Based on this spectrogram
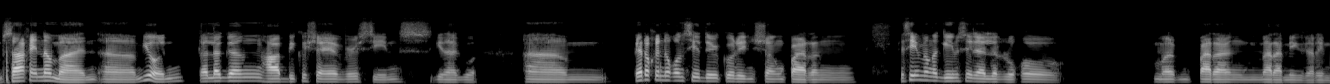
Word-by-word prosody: sa'kin 165 Hz, +3 st, +7 dB
naman, 115 Hz, -10 st, +3 dB
um, 115 Hz, -1 st, -1 dB
yun 140 Hz, +6 st, +1 dB, 0.2 s
talagang 160 Hz, +2 st, +1 dB
hobby 135 Hz, 0 st, +4 dB
ko -, -, -12 dB
siya 125 Hz, -3 st, +1 dB
ever 120 Hz, +1 st, -7 dB
since 115 Hz, +2 st, -9 dB
ginagawa, 110 Hz, -1 st, -6 dB, 0.5 s
um, 115 Hz, -1 st, -3 dB, 0.3 s
pero 190 Hz, +4 st, +6 dB
kino-consider 180 Hz, -7 st, 0 dB
ko 145 Hz, -1 st, -3 dB
rin 130 Hz, -1 st, 0 dB
siyang 125 Hz, -1 st, -4 dB
parang 110 Hz, -2 st, -2 dB, 0.4 s
kasi 210 Hz, +7 st, +3 dB
yung 200 Hz, -, -1 dB
mga 180 Hz, -4 st, -2 dB
games 155 Hz, +1 st, -1 dB
nilalaro 130 Hz, -5 st, +1 dB
ko. 125 Hz, 0 st, -4 dB, 1.2 s
Mag 120 Hz, -1 st, -3 dB, 0.2 s
parang 115 Hz, -1 st, +2 dB, 0.2 s
marami 110 Hz, -2 st, -2 dB
ka 100 Hz, -, -5 dB
ring 100 Hz, -1 st, -8 dB
125 Hz, 130 wpm, -23 LUFS, 115-155 Hz, 1.2 s, sa'kin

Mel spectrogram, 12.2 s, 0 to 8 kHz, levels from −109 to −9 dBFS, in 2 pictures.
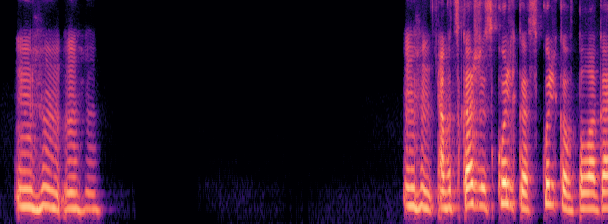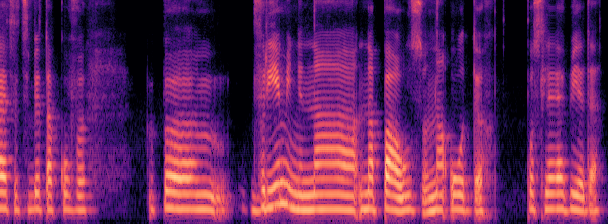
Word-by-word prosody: Мгм, 235 Hz, -1 st, +1 dB
мгм. 205 Hz, -2 st, -5 dB, 3.0 s
Мгм. 235 Hz, -4 st, +1 dB
А 225 Hz, -, +4 dB
вот 225 Hz, 0 st, 0 dB
скажи, 250 Hz, -1 st, +5 dB
сколько 250 Hz, -4 st, +4 dB
сколько 240 Hz, +1 st, +1 dB
полагается 215 Hz, +1 st, +2 dB
тебе 195 Hz, +2 st, -6 dB
такого 195 Hz, -1 st, -7 dB, 0.7 s
пэ 205 Hz, -2 st, 0 dB, 0.4 s
времени 230 Hz, +3 st, -1 dB
на 200 Hz, 0 st, -1 dB
на 210 Hz, 0 st, -1 dB
паузу, 195 Hz, -4 st, +1 dB
на 195 Hz, +3 st, -1 dB
отдых 195 Hz, -1 st, -5 dB, 0.3 s
после 210 Hz, -1 st, -3 dB
обеда? 195 Hz, -3 st, -3 dB
205 Hz, 100 wpm, -25 LUFS, 195-225 Hz, 3.0 s, скажи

